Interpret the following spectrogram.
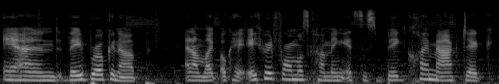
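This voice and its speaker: A woman's voice: medium pitch, normal speed, soft background music. A woman in her thirties telling a story on a casual livestream, acting out the quoted dialogue. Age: 30s. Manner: animated, acts out quoted dialogue. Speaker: streamer's girlfriend, guest.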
